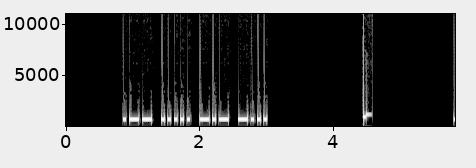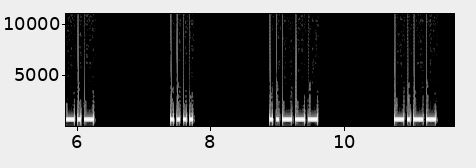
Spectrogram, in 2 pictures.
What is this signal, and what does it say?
Morse code, heard as a keyed tone, about 25 wpm, spaced as for 11 wpm, 700 Hz. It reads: W5KB KH2Y
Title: USA Call Signs - 4 Characters - 8x Character Spacing - 25wpm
